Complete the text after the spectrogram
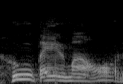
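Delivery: high, drawn-out holler across the dance hall. Retold or imitated. Angry dancer hollers over band, high holler. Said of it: "and he hollered".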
